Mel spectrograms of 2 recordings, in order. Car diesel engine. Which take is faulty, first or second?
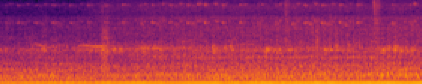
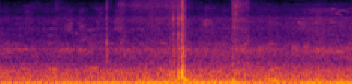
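first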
